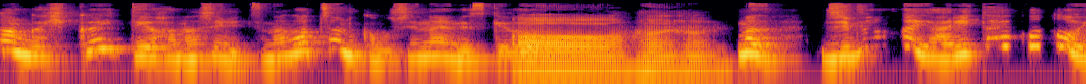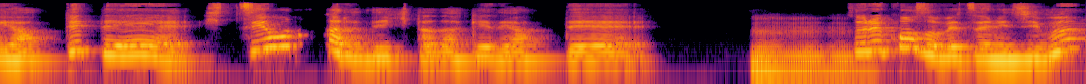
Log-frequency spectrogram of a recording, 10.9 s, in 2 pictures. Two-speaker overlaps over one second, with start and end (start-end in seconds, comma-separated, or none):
none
